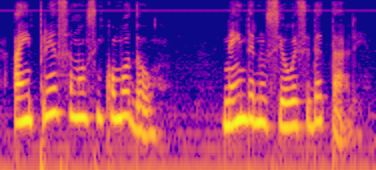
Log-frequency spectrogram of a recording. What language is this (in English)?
Portuguese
